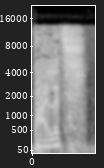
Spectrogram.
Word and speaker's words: Pilates: Yeah, like John Pilates or something. Just made it up. Okay, it's good for you. And he's like, my name is pronounced Pilots.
